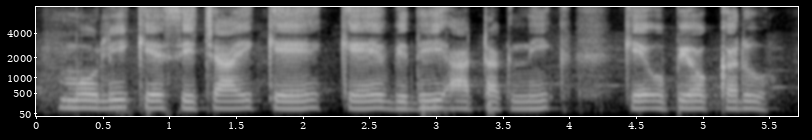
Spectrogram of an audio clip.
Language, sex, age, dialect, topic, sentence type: Maithili, male, 18-24, Southern/Standard, agriculture, question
